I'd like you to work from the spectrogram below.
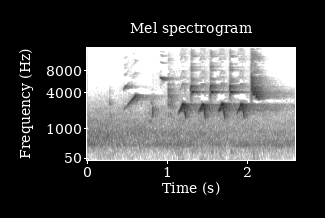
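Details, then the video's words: Nightingale song on a May night recorded in a big city: a rising whistle, then a rhythmic series of five loud, clipped double notes about four per second, with a constant low city rumble behind. "Śpiew słowika (nightingale)"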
